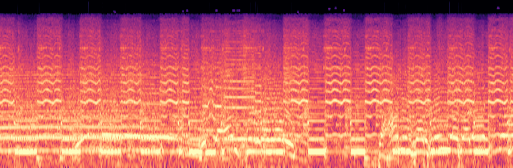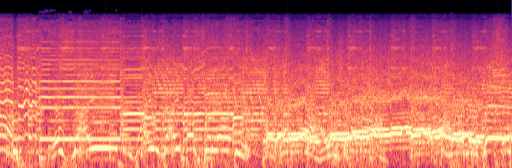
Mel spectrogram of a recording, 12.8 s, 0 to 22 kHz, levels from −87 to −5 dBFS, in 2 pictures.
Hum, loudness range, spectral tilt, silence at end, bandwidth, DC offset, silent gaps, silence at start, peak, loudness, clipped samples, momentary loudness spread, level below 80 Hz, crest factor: none; 1 LU; -3.5 dB/octave; 0 s; 15.5 kHz; under 0.1%; none; 0 s; 0 dBFS; -4 LUFS; 0.4%; 1 LU; -28 dBFS; 4 dB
